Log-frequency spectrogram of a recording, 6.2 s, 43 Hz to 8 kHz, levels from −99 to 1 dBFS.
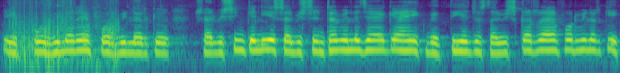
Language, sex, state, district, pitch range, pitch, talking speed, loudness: Hindi, female, Haryana, Charkhi Dadri, 195-225 Hz, 215 Hz, 240 wpm, -16 LUFS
